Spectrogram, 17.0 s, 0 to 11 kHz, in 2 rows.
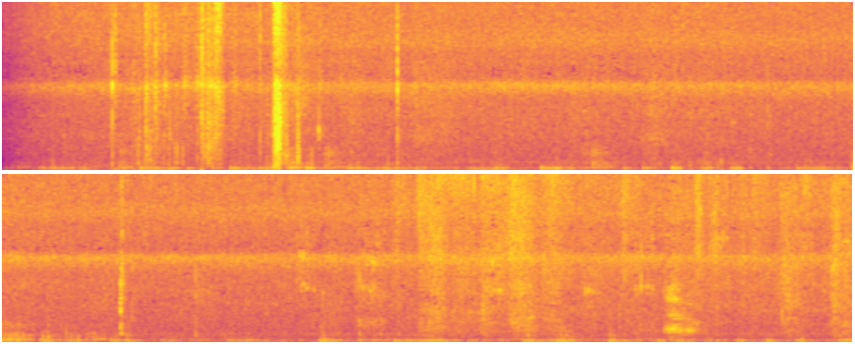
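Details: Abyssinian cat purring while nursing her first litter of 5-day-old kittens in a sitting position: a steady low rumbling purr with a pulsing rhythm throughout, and faint scattered clicks and rustles.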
